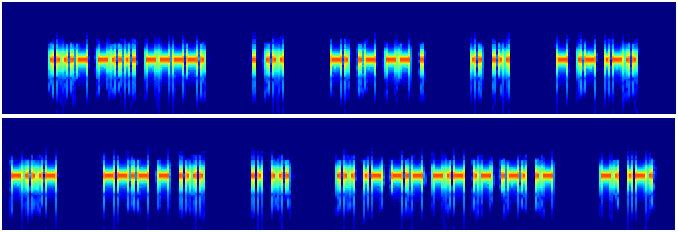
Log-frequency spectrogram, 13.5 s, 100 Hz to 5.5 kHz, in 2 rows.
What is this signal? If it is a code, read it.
Morse code, heard as a keyed tone, about 34 wpm, 700 Hz. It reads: 469 ES NAME IS TAL <BT> QTH IS SAKKARA NR
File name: UK MASTER QSOs TRAINING / 35WPM / UK MASTER QSOs 0025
